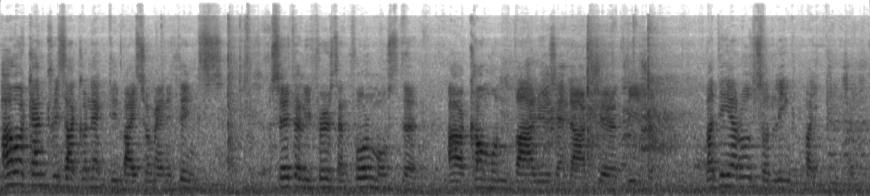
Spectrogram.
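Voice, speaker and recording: With an Italian accent, a man talks at a fairly quick pace in a high voice with ordinary pitch variation, amid audible room echo and noticeable background noise. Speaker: diplomat. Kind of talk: ceremonial speech. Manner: halting, many fillers.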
